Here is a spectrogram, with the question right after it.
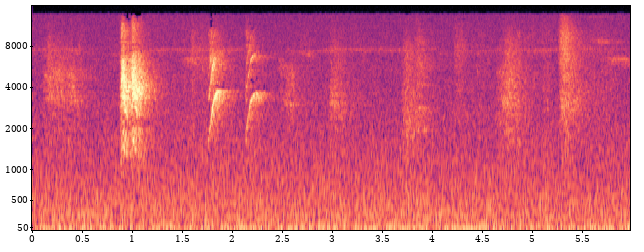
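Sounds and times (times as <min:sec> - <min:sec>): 
quiet background hiss: 0:00.0 - 0:05.9
House sparrow Passer domesticus chirping: 0:00.2 - 0:02.7.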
